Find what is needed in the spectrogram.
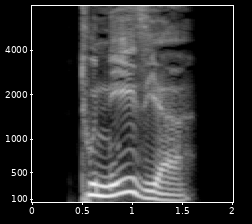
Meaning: Tunisian (person from Tunisia)
- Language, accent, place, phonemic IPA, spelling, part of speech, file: German, Germany, Berlin, /tuˈneːzi̯ɐ/, Tunesier, noun, De-Tunesier.ogg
